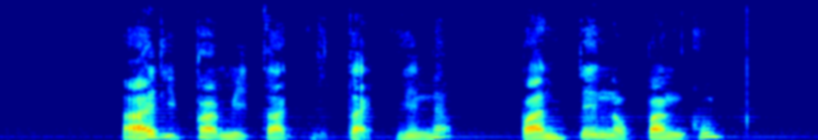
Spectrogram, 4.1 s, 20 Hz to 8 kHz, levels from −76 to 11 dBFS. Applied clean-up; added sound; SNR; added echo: neural separator model SepFormer DNS4.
